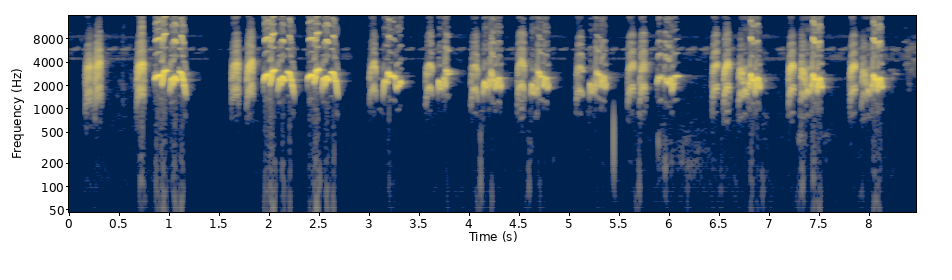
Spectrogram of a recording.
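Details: Lure recording of sooty-headed bulbul used for trapping. A steady stream of sharp chirps and liquid, downslurred phrases comes in paired and tripled bursts roughly every half second, with no other sounds.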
